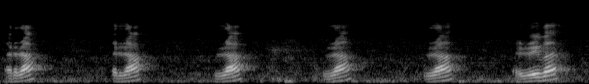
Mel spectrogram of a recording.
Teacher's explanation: r is an approximant or continuant in English, but in Telugu we have it as tap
